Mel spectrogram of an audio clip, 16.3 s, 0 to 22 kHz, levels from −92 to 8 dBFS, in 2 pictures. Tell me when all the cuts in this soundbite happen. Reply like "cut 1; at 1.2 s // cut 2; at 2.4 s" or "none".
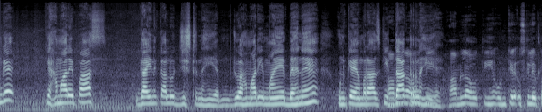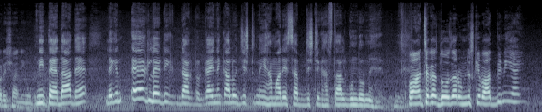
cut 1; at 8.6 s

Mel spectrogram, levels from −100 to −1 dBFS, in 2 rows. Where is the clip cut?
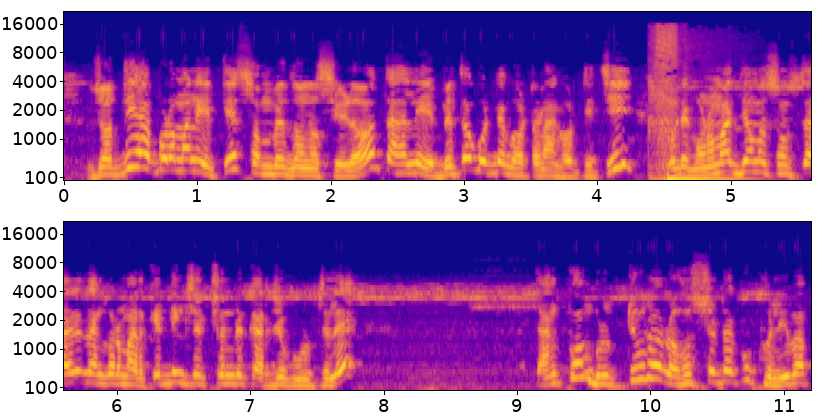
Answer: cut 1; at 4.4 s

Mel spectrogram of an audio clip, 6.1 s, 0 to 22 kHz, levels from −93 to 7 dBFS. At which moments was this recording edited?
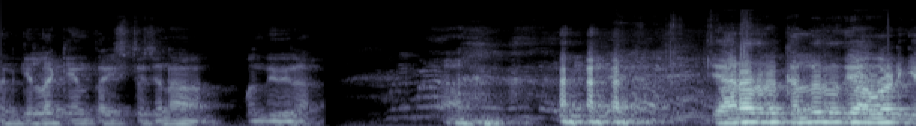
none

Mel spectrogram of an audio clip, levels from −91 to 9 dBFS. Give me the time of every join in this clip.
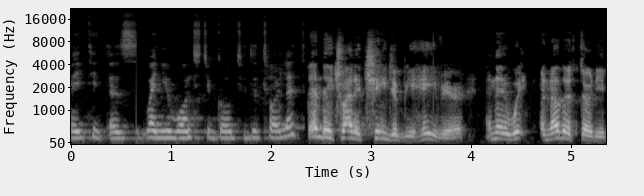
cut 1; at 2.2 s

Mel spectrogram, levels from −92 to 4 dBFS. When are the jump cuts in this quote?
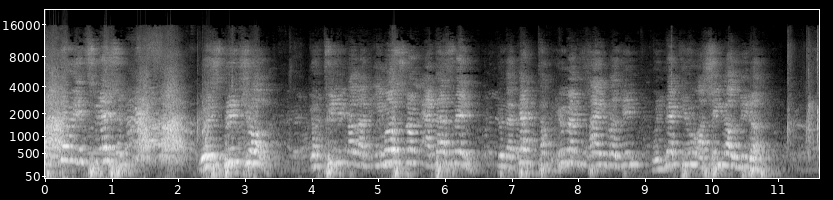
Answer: cut 1; at 2.2 s

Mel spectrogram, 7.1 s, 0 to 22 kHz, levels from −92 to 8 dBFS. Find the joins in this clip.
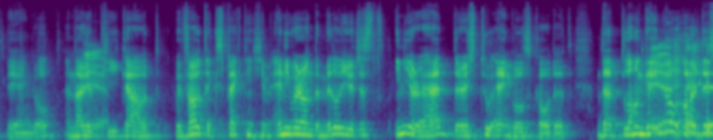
cut 1; at 1.6 s // cut 2; at 3.8 s

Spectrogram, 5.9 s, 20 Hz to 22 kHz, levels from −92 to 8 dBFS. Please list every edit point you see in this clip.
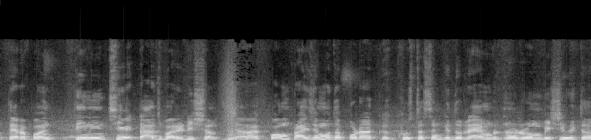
none

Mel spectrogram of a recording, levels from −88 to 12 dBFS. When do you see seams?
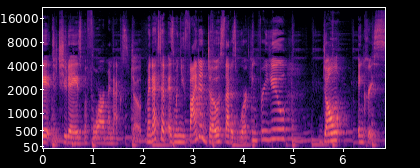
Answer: cut 1; at 2.0 s

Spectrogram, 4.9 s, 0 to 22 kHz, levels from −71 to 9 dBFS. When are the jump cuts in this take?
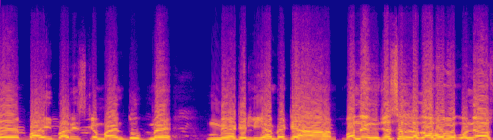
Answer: cut 1; at 3.4 s

